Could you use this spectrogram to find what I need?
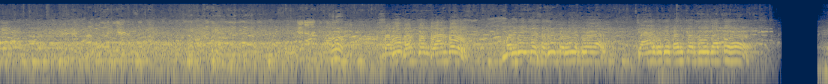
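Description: A dense crowd chatters outdoors.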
